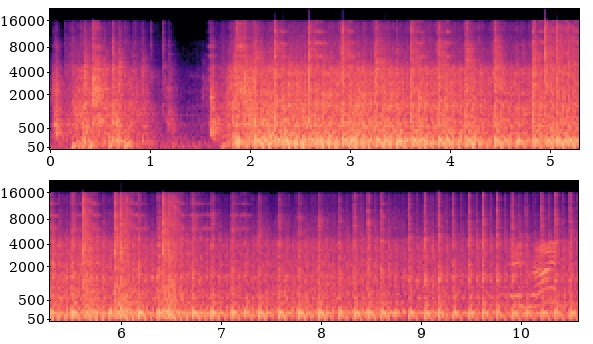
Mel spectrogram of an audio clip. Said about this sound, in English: They call this motor a World Formula. I fired it up when we left.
